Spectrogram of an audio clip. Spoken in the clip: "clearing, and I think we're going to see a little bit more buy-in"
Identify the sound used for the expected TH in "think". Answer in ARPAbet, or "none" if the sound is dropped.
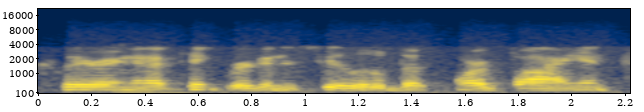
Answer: TH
